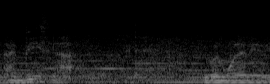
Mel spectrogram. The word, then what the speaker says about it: Ibiza: behind though word that might get stolen it's pronounced ibiza you wouldn't want any of these folks you're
